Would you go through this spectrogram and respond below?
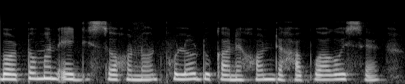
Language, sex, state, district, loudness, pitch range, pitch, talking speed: Assamese, female, Assam, Kamrup Metropolitan, -17 LUFS, 215-240 Hz, 230 Hz, 175 wpm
